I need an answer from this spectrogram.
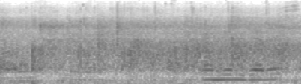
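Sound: applause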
